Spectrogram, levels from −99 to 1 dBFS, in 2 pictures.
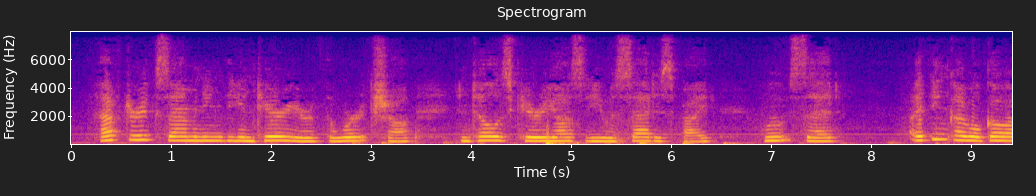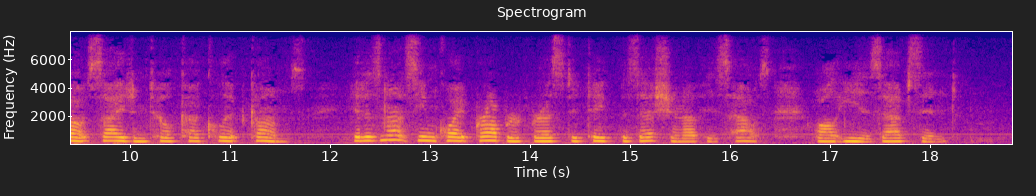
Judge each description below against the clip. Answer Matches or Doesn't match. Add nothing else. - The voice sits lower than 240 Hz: Doesn't match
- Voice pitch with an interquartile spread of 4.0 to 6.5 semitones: Doesn't match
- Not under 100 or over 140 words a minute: Matches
